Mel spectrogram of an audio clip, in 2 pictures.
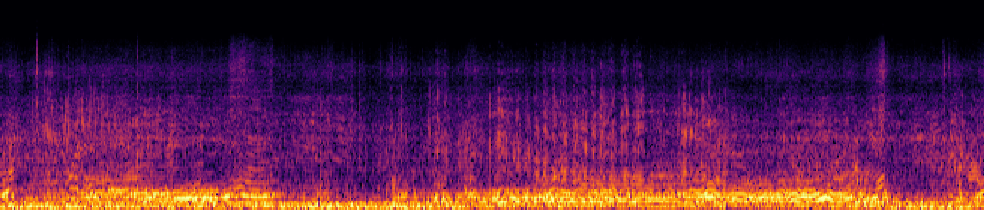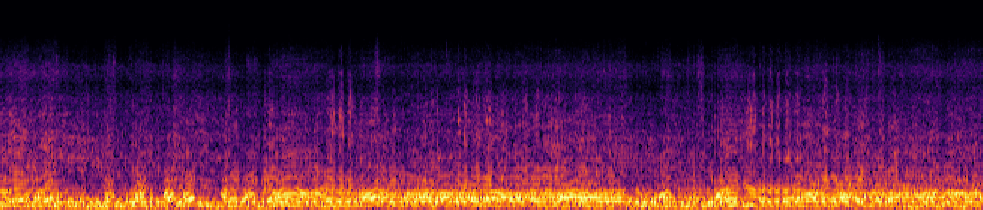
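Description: A dirt bike engine revs and drones up close, rising and falling with the throttle.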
